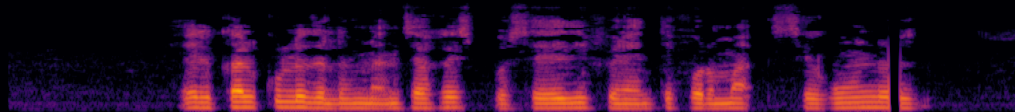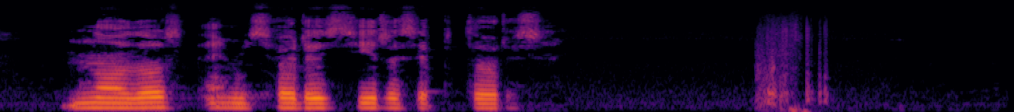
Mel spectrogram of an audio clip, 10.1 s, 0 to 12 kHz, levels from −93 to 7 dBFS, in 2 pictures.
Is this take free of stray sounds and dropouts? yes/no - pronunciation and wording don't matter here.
no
